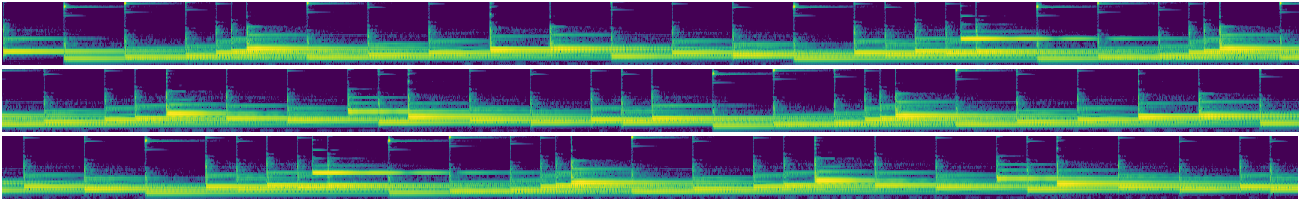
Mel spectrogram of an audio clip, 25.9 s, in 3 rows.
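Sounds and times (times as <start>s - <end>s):
music box playing a prelude: 0.0s - 25.9s.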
